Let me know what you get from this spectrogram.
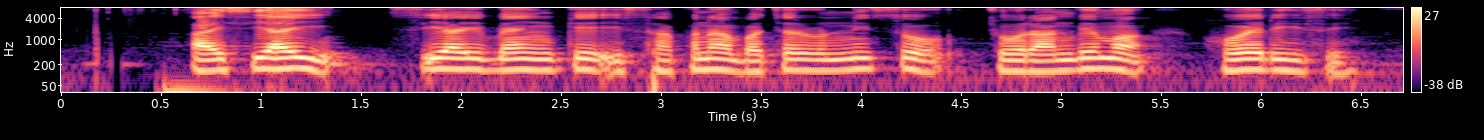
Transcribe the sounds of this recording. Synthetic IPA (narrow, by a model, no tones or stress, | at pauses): aːisiaːisiːaːibɛ̃ːŋkːeɪst̪ʰaːpnabət͡ʃəɾʊnːiːsːɔt͡ʃoːɾaːnʋemã | hoːeɾəɦiseː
